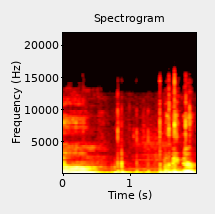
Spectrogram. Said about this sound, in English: Here is Kirby Smart plus the keyboards one more time.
